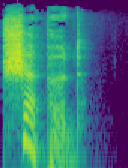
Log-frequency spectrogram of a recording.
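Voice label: "shepherdess", British English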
